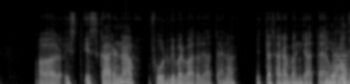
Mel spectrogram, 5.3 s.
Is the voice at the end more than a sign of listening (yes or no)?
no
